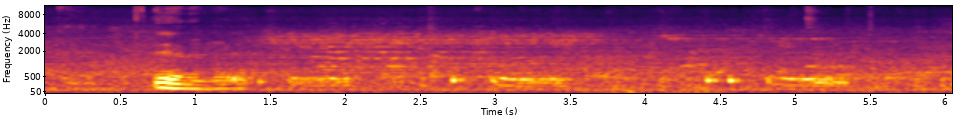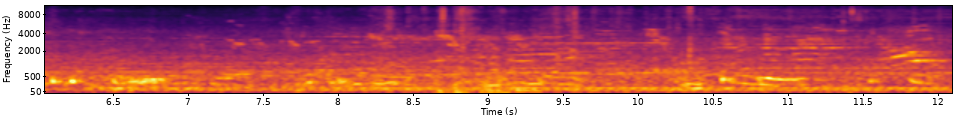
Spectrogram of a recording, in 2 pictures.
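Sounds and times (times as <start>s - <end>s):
pigeons cooing: 4.4s - 9.6s.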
